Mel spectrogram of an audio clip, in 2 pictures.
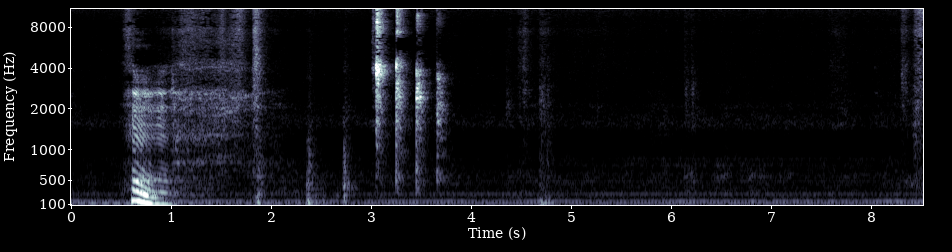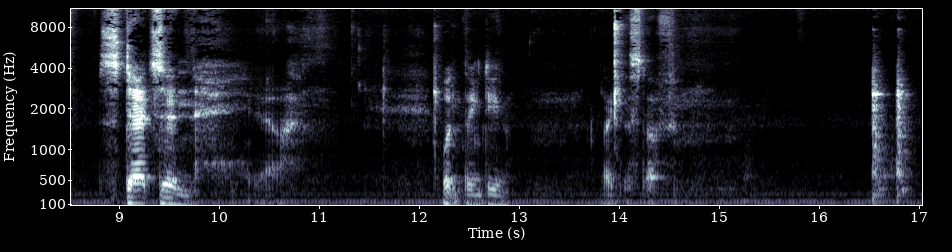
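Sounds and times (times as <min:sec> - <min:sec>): steady low hum: 0:00.0 - 0:17.0
glass bottle clicks and knocks: 0:16.6 - 0:17.0.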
